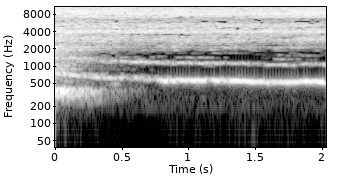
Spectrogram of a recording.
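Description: Steam hissing steadily from a pressure cooker's vent, with a steady tone under the hiss that slowly sinks in pitch.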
